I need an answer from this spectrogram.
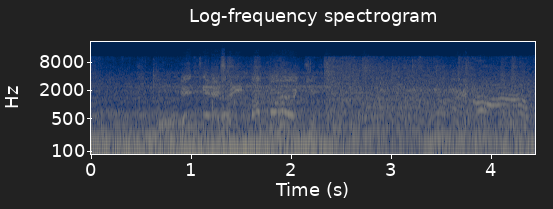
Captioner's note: yelling in native language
